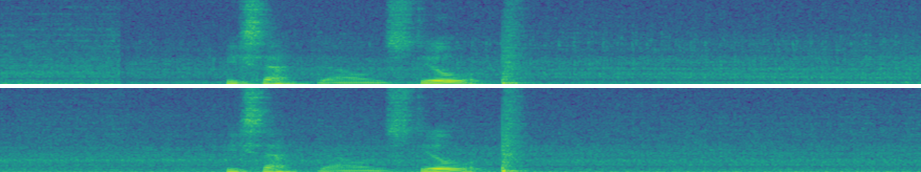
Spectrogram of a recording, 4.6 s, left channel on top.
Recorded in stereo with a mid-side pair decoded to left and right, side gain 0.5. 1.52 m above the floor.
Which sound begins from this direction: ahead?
A man speaking, at 1.1 s.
